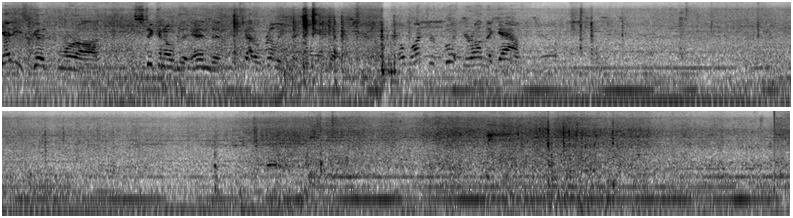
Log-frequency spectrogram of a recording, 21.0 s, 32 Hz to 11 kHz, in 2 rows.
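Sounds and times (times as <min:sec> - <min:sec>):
wind on microphone: 0:00.0 - 0:06.2, 0:06.9 - 0:21.0
steady low hum: 0:00.0 - 0:21.0
water rushing past hull: 0:00.0 - 0:21.0.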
